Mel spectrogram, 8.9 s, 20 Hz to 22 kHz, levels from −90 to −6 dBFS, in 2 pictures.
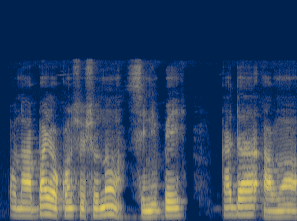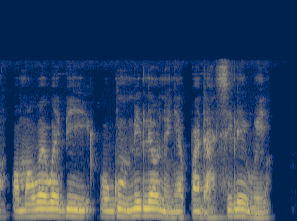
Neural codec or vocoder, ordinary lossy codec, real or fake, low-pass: none; none; real; 7.2 kHz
